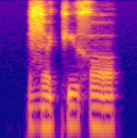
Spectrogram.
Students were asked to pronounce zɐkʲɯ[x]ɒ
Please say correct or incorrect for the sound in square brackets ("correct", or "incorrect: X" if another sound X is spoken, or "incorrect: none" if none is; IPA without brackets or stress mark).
correct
